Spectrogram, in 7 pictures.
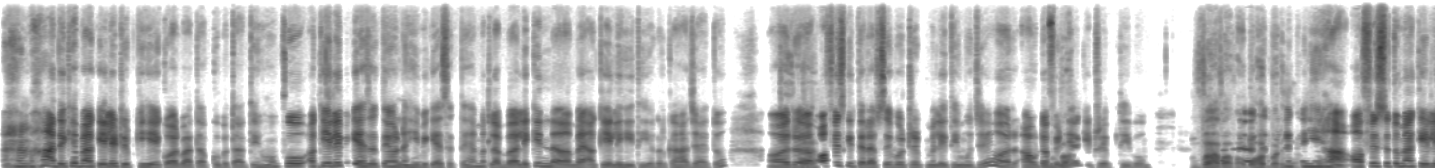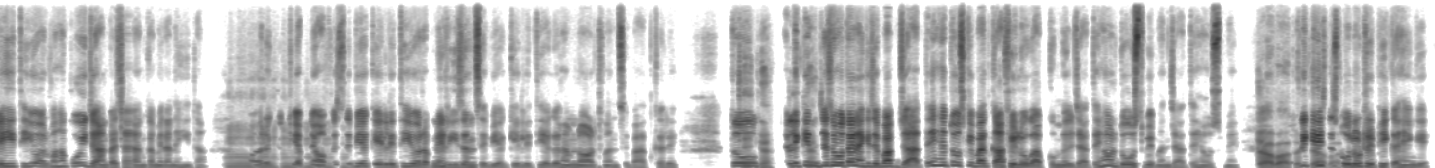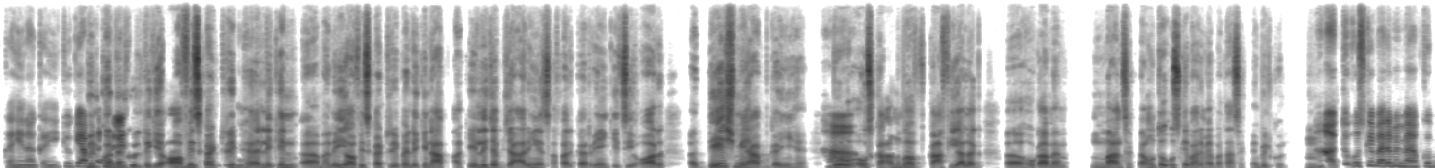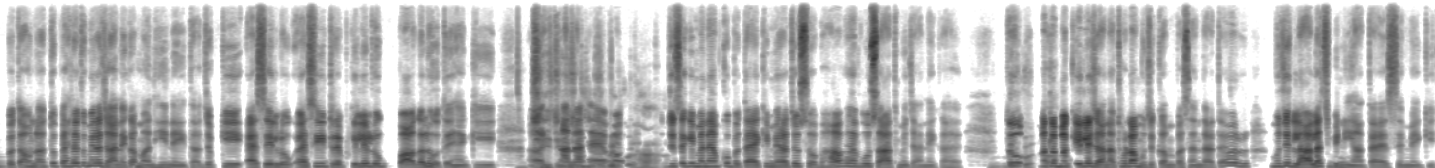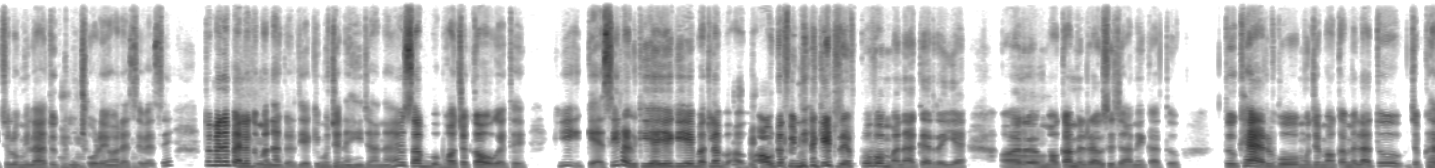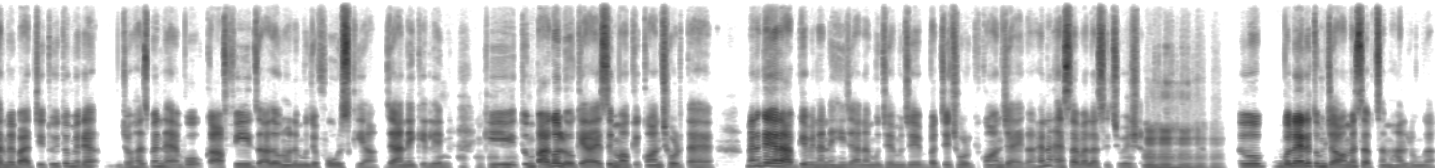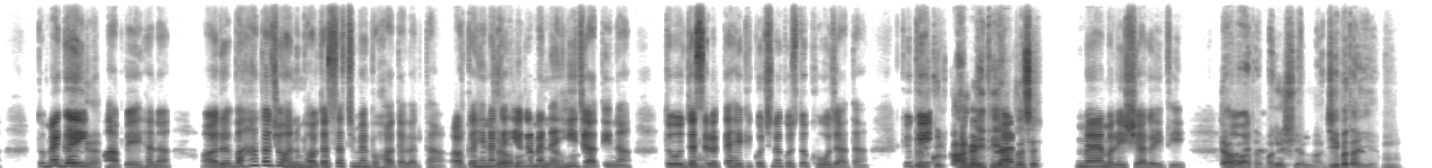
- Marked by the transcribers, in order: throat clearing; in English: "ट्रिप"; in English: "ऑफिस"; in English: "ट्रिप"; in English: "आउट ऑफ इंडिया"; in English: "ट्रिप"; in English: "ऑफिस"; in English: "ऑफिस"; in English: "रीजन"; in English: "नॉर्थ वन"; in English: "सोलो ट्रिप"; in English: "ऑफ़िस"; in English: "ट्रिप"; in English: "ऑफ़िस"; in English: "ट्रिप"; in English: "ट्रिप"; chuckle; laughing while speaking: "अ, आउट ऑफ़ इंडिया के ट्रिप"; in English: "आउट ऑफ़ इंडिया"; in English: "ट्रिप"; in English: "हस्बैंड"; in English: "फोर्स"; in English: "सिचुएशन"; other background noise
- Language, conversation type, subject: Hindi, podcast, क्या आपको अकेले यात्रा के दौरान अचानक किसी की मदद मिलने का कोई अनुभव है?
